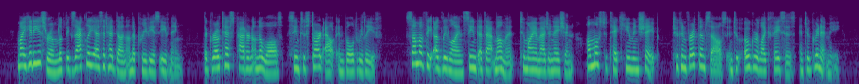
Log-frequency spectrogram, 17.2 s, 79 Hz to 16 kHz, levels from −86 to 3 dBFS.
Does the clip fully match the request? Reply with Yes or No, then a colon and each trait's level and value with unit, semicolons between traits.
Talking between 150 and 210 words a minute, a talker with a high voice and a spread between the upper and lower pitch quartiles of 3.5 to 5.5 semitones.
Yes: average, 190 wpm; high, 205 Hz; average, 4.3 semitones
